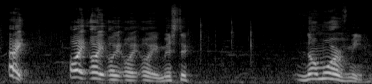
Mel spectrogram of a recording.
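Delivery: loud high calling out; shouting at monster. Real, not acted. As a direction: yell at the monster to back off.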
